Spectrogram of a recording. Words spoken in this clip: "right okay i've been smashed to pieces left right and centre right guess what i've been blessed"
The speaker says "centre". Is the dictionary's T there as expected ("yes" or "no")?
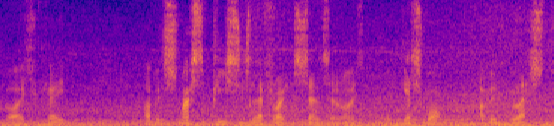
no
